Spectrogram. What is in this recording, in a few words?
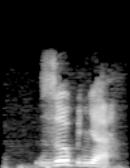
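"зӧбня", Komi, female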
